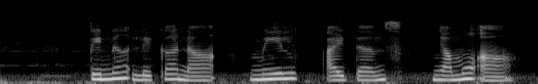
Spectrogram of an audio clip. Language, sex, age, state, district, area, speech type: Santali, female, 18-30, West Bengal, Purba Bardhaman, rural, read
